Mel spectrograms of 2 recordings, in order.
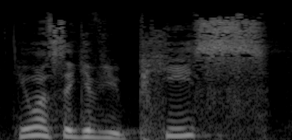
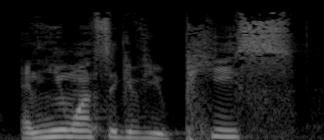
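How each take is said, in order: First: "wants" carries the weight, softer overall; soft, with "wants" picked out; stress on wants. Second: "he" carries the weight, not "wants"; soft, with "he" picked out; stress on he. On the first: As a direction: lean on "wants", rising toward the end. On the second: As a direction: lean on "he", with a rise. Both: Shown as a demonstration.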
